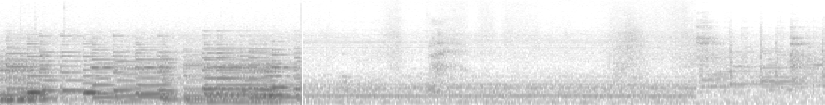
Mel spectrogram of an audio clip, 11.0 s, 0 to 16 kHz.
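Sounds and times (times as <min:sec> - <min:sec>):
grand piano melody: 0:00.0 - 0:04.0.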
